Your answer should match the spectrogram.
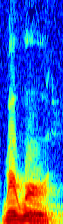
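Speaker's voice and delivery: "Where were you" snapped in mild irritation; a touch of annoyed impatience; irritated. Shown as a demonstration. Pastor playing a friend kept waiting an hour.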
